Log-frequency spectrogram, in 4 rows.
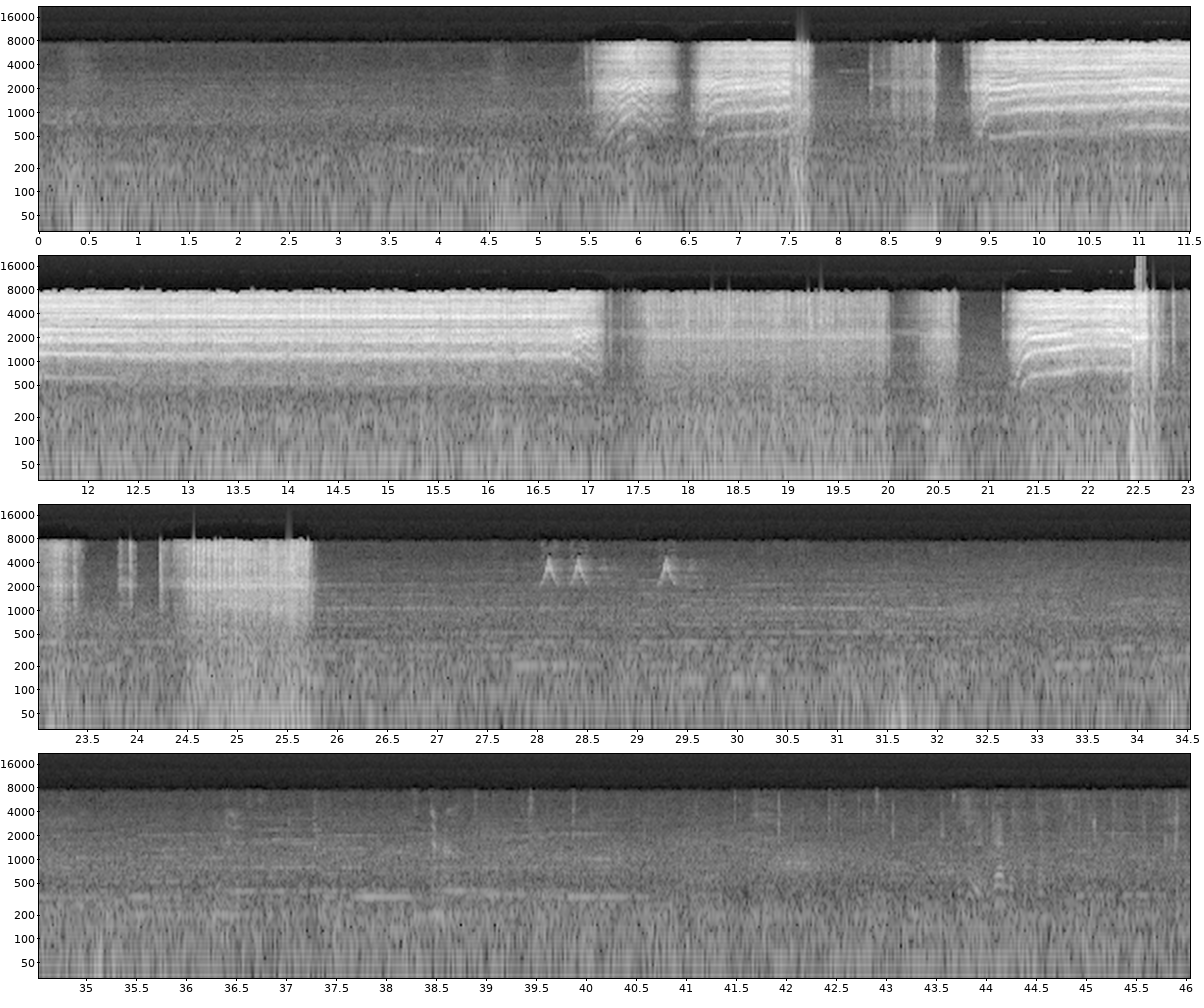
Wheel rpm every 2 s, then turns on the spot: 0, 0, 0, 70, 20, 150, 160, 160, 100, 30, 50, 90, 20, 10, 0, 0, 0, 0, 0, 0, 0, 0, 0.
18-20 24-28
